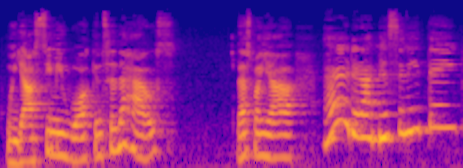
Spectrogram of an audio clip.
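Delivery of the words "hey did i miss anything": much higher sing-out greeting; mock-casual high entrance; breezy feigned innocence. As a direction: pop in high, as if nothing happened. Replays her entrance, feigning innocence.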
